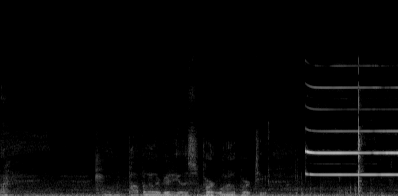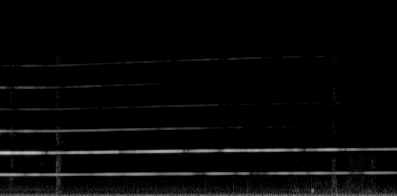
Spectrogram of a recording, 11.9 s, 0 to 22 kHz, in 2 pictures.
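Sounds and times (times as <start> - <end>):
electronic alarm buzzer beep: 4.6 - 11.9.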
